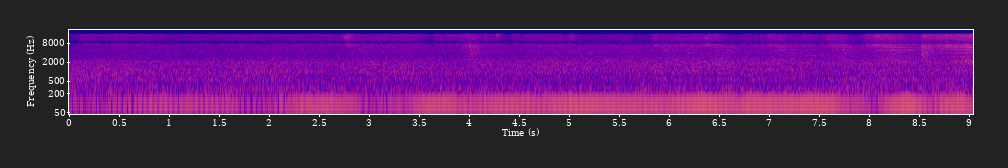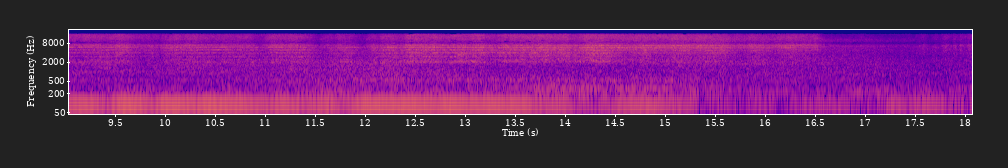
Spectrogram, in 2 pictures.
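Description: Northern Ireland Railways diesel multiple unit running past along the platform, its engines giving a steady low drone. From about halfway it adds a high wheel squeal for several seconds, then the drone eases off as it moves away near the end.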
